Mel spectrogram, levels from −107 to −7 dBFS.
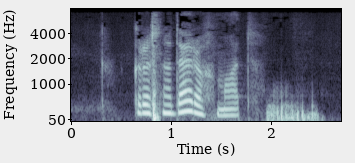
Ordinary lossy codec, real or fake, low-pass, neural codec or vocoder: MP3, 32 kbps; fake; 7.2 kHz; codec, 16 kHz, 2 kbps, X-Codec, HuBERT features, trained on LibriSpeech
